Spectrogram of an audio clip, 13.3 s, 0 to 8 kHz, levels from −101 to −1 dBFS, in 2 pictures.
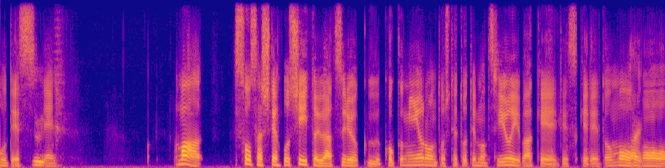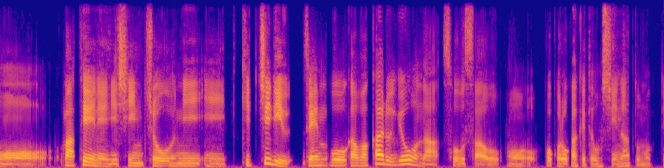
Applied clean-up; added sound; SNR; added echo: neural diffusion model UNIVERSE++.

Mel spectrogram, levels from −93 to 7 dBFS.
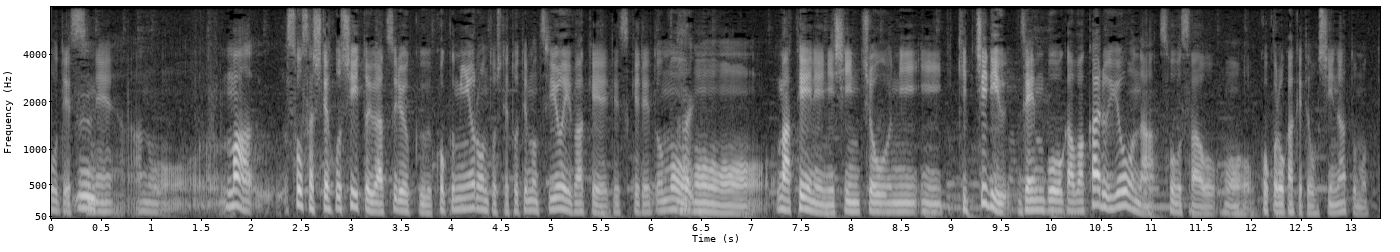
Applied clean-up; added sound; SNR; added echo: none; none; none; none.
